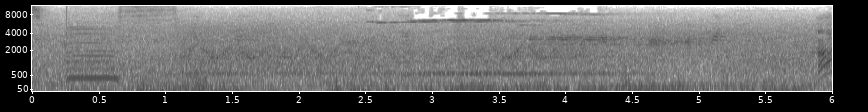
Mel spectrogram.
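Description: Steady low rumble of city traffic from the streets far below, with a faint steady tone in the middle of it.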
